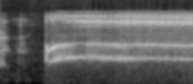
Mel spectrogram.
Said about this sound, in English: it deserves the screaming goat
